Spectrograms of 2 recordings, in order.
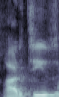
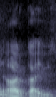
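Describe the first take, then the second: First: आर्चीव्स said with a ch sound as ar-cheeves; wrong pronunciation. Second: आर्काइव्स said with a k sound as ar-kives; correct pronunciation. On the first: Teacher showing students the wrong ar-cheeves pronunciation. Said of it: "आर्चीव्स नहीं बोलेंगे". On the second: Teacher giving students the right ar-kives pronunciation. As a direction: say आर्काइव्स as ar-kives, hard k and long i. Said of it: "आर्काइव्स बोलेंगे". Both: Shown as a demonstration.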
